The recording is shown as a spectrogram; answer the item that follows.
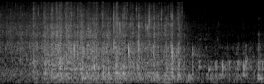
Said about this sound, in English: Now drain the pasta al dente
